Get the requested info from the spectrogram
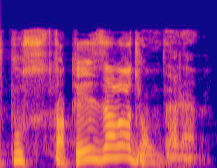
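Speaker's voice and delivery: measured menace, each word stretched out; menacing threat. A narrator's reading. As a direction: threaten slowly and very convincingly. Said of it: "Hangja igen meggyőző volt".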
